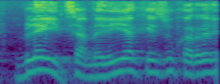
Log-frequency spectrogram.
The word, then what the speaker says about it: Blades: Maestra Vida de Rubén Blades o Rubén Blades, como usted prefiera. Antes se pronunciaba más Blades. Ahora el propio Rubén está hablando de Blades a medida que su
